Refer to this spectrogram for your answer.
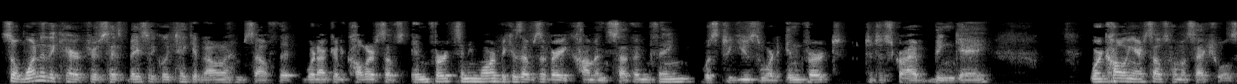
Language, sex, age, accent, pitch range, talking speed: English, male, 30-49, American, 105-130 Hz, 205 wpm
